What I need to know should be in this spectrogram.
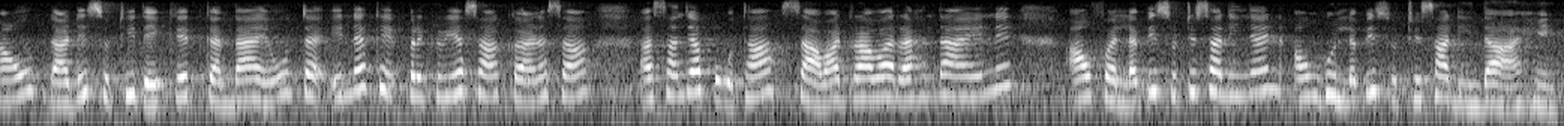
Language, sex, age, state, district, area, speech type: Sindhi, female, 30-45, Madhya Pradesh, Katni, urban, spontaneous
